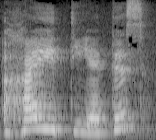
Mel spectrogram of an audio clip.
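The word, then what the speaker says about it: haitietis: Y es haitietes, haitietes, la H se pronuncia.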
